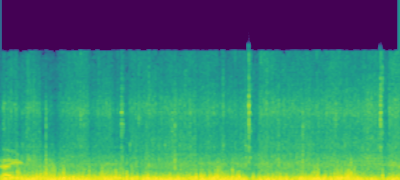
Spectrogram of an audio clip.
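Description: Wind buffeting the microphone of a handlebar-mounted camera on a moving road bicycle: a steady, loud rushing rumble, with a few faint ticks.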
